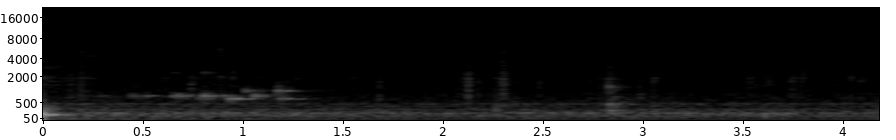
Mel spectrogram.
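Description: A person chewing food quietly with the mouth closed: a few faint, soft clicks over low room tone.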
